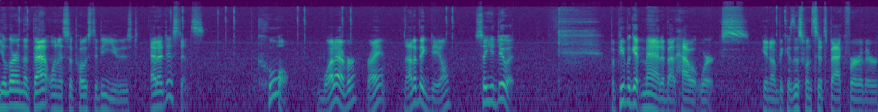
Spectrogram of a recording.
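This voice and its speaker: With an American accent, a man speaks at a moderate pace in a fairly high, bright, sharp voice with vocal fry, very wide pitch swings, and long, frequent pauses. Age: 30s. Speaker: gaming streamer. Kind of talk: casual gameplay commentary.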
